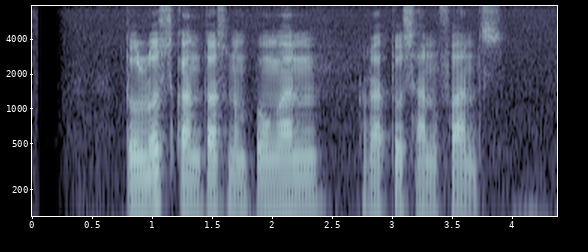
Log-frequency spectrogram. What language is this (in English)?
Sundanese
